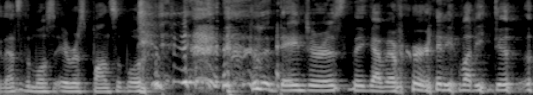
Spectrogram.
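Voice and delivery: laughing in disbelief. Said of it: "Freya responds like".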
